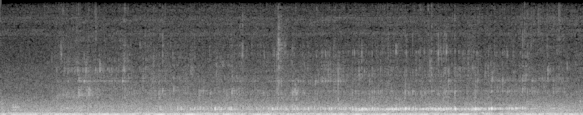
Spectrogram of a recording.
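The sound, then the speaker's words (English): Wine poured into a glass on an outdoor deck: a steady, continuous splashing pour with a faint ringing tone running through it, with no talk. “Here I'm going with the pour.”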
